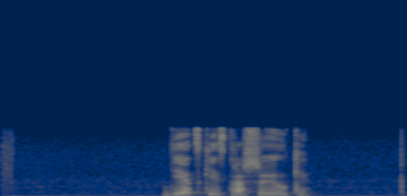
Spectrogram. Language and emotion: Russian, neutral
